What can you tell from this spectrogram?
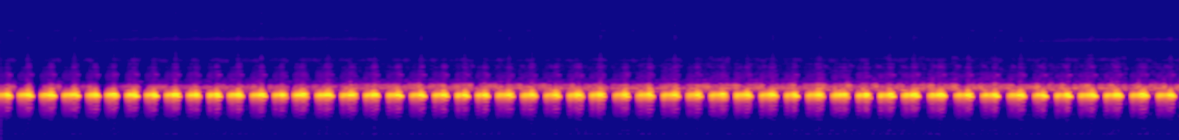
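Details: Evening toad chorus outdoors in nature: an unbroken series of short, nasal, mid-pitched pulses, roughly four each second, very even in pitch and loudness throughout.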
